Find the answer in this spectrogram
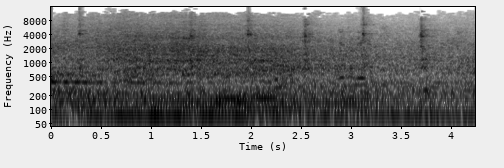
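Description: Steady low background rumble, with indistinct voices and a few light ticks.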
